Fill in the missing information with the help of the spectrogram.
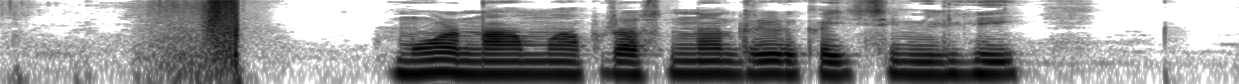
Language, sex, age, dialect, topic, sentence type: Chhattisgarhi, male, 41-45, Western/Budati/Khatahi, banking, question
